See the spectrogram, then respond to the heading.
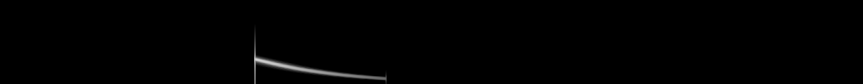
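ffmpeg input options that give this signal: ffmpeg -f lavfi -i "aevalsrc='pow(10,(-9-33.5*t/1.31)/20)*sin(2*PI*1210*1.31/(-26*log(2)/12)*(exp(-26*log(2)/12*t/1.31)-1))':duration=1.31:sample_rate=44100" out.wav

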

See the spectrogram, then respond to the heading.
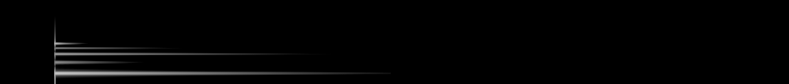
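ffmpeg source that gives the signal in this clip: ffmpeg -f lavfi -i "aevalsrc='0.2*pow(10,-3*t/3.64)*sin(2*PI*520*t)+0.0251*pow(10,-3*t/1.26)*sin(2*PI*1040*t)+0.0562*pow(10,-3*t/3.37)*sin(2*PI*1560*t)+0.0211*pow(10,-3*t/1.92)*sin(2*PI*2080*t)+0.2*pow(10,-3*t/0.34)*sin(2*PI*2600*t)':duration=3.36:sample_rate=44100" out.wav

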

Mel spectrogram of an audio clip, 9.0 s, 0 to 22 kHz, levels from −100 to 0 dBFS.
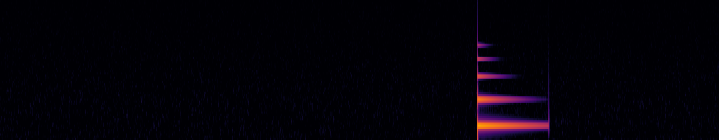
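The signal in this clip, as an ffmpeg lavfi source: ffmpeg -f lavfi -i "aevalsrc='0.0944*pow(10,-3*t/1.73)*sin(2*PI*434*t)+0.0422*pow(10,-3*t/0.851)*sin(2*PI*1196.5*t)+0.0188*pow(10,-3*t/0.531)*sin(2*PI*2345.3*t)+0.00841*pow(10,-3*t/0.374)*sin(2*PI*3876.9*t)+0.00376*pow(10,-3*t/0.282)*sin(2*PI*5789.6*t)':duration=0.89:sample_rate=44100" out.wav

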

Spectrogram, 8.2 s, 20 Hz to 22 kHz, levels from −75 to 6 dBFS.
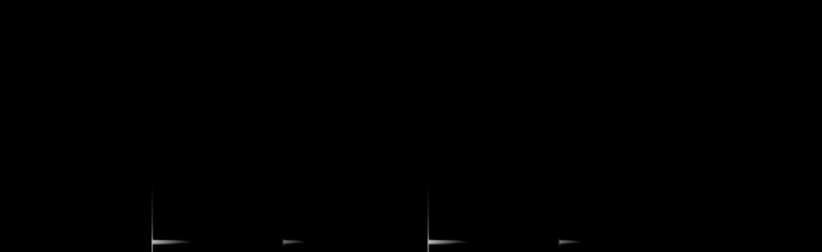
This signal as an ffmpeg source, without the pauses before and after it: ffmpeg -f lavfi -i "aevalsrc='0.15*(sin(2*PI*959*mod(t,2.76))*exp(-6.91*mod(t,2.76)/0.4)+0.0562*sin(2*PI*959*max(mod(t,2.76)-1.31,0))*exp(-6.91*max(mod(t,2.76)-1.31,0)/0.4))':duration=5.52:sample_rate=44100" out.wav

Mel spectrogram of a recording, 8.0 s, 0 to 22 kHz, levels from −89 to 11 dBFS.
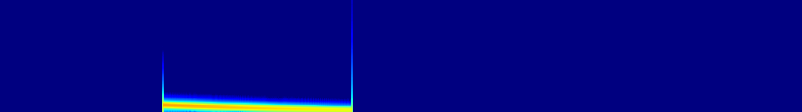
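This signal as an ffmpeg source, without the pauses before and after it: ffmpeg -f lavfi -i "aevalsrc='pow(10,(-17-10*t/1.89)/20)*sin(2*PI*190*1.89/log(64/190)*(exp(log(64/190)*t/1.89)-1))':duration=1.89:sample_rate=44100" out.wav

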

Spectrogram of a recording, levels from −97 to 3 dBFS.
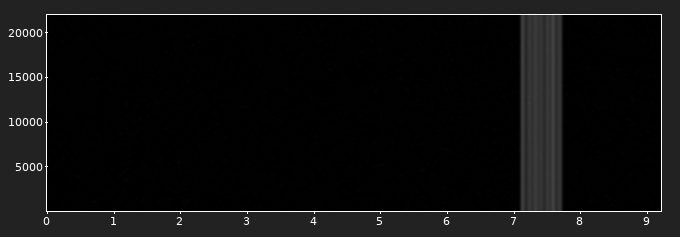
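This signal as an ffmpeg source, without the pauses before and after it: ffmpeg -f lavfi -i "aevalsrc='0.596*eq(mod(n,1703),0)*(0.5+0.5*eq(mod(n,10218),0))':duration=0.58:sample_rate=44100" out.wav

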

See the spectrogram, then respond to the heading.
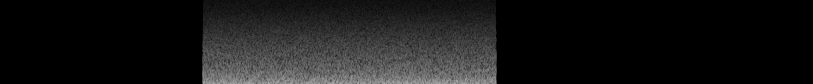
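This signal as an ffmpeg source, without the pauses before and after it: ffmpeg -f lavfi -i "anoisesrc=color=brown:amplitude=0.209:duration=2.93:sample_rate=44100:seed=1" out.wav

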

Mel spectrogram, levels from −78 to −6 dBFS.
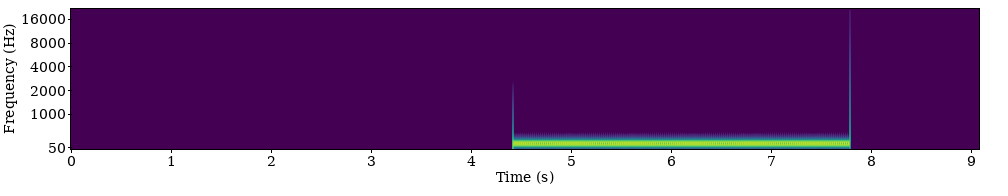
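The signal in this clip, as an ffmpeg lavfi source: ffmpeg -f lavfi -i "aevalsrc='0.158*(sin(2*PI*146.83*t)+sin(2*PI*196*t))':duration=3.37:sample_rate=44100" out.wav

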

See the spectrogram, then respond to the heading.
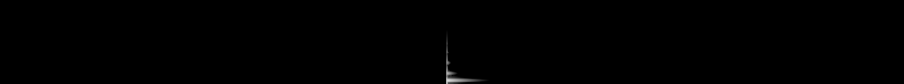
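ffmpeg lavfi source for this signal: ffmpeg -f lavfi -i "aevalsrc='0.447*pow(10,-3*t/0.38)*sin(2*PI*188*t)+0.141*pow(10,-3*t/0.113)*sin(2*PI*518.3*t)+0.0447*pow(10,-3*t/0.05)*sin(2*PI*1016*t)+0.0141*pow(10,-3*t/0.027)*sin(2*PI*1679.4*t)+0.00447*pow(10,-3*t/0.017)*sin(2*PI*2507.9*t)':duration=0.45:sample_rate=44100" out.wav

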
